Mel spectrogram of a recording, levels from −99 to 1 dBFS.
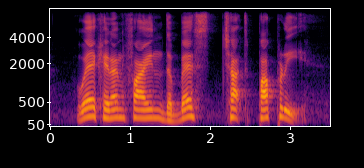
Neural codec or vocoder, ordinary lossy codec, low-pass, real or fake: none; none; 7.2 kHz; real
